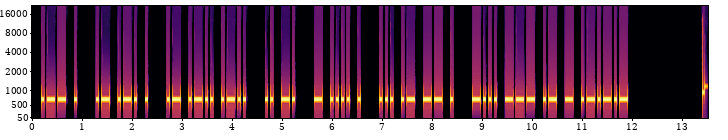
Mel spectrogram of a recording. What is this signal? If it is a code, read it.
Morse code, heard as a keyed tone, about 22 wpm, 700 Hz. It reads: WE ARE ALL IN THE SAME BOAT.
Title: Sentences from Top 1000 Words - Review Part 3 - 22wpm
